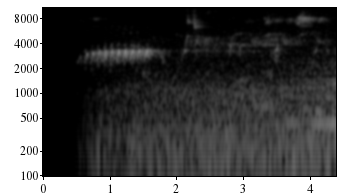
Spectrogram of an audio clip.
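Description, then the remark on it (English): Birds calling outdoors: a rapid series of about ten bright chirps, then fainter scattered tweets and whistles over a soft ambient background. No one speaks. “To you, those birds might just sound like nature in the background.”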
